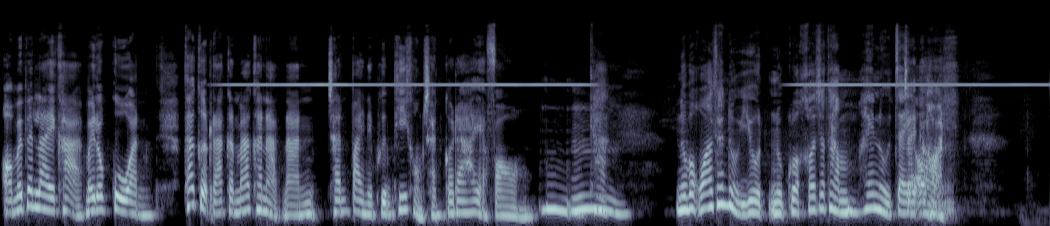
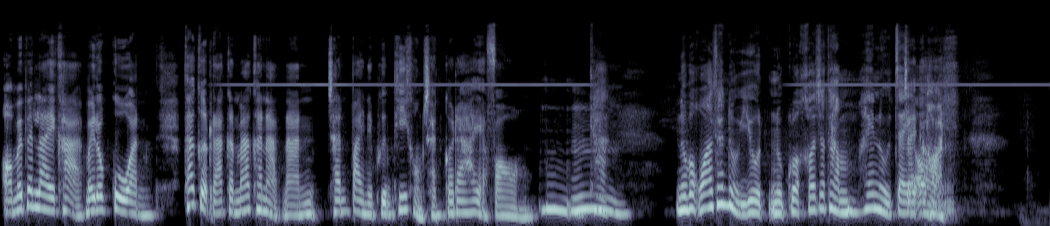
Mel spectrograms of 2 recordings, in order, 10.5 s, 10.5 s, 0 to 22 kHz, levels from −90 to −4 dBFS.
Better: second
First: high-pitched whine; loud; from 2 to 6 s and from 8 s on; 5.5 kHz, 9 dB below the speech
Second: high-pitched whine; faint; from 2 to 6 s and from 8 s on; 5.5 kHz, 20 dB below the speech

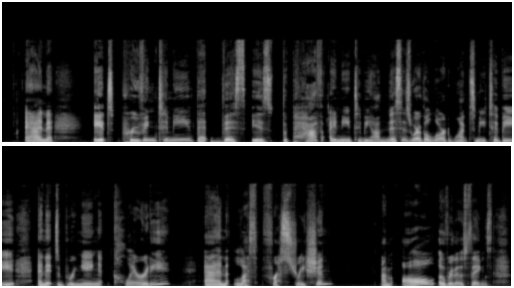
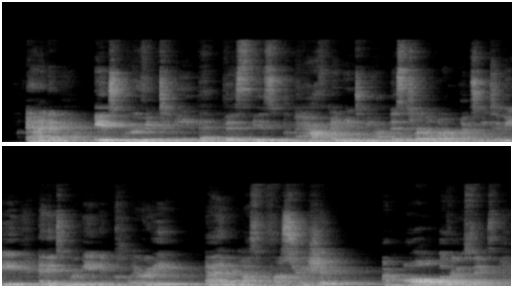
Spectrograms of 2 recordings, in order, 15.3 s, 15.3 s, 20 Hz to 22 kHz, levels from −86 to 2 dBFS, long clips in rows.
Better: first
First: none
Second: off-mic speech; far // room echo; strong; dies away in 2.9 s

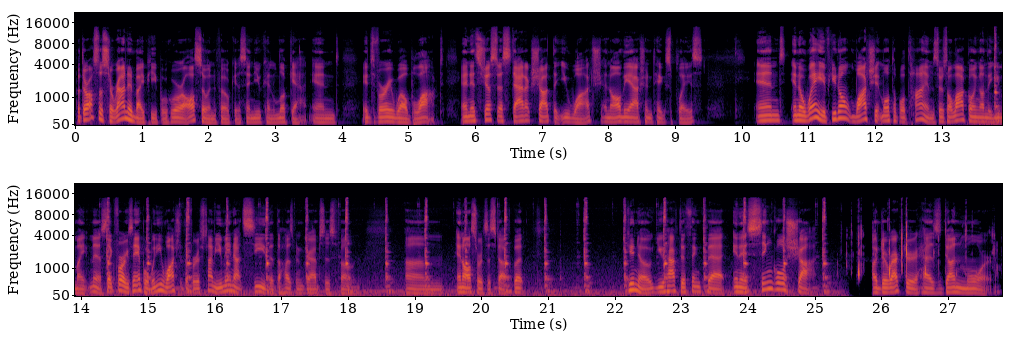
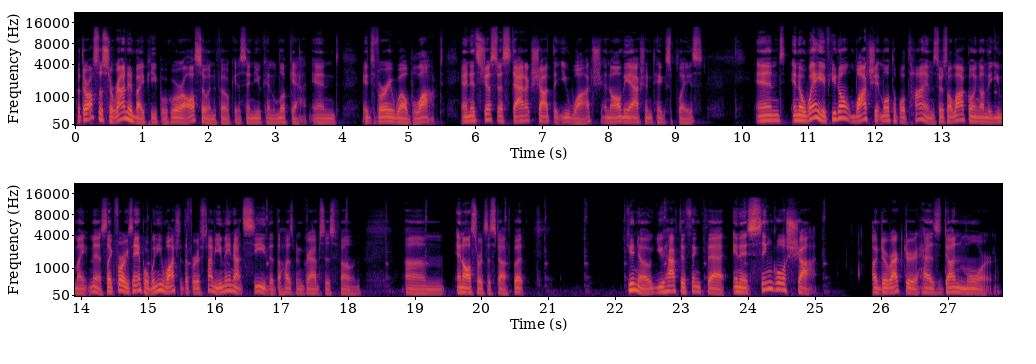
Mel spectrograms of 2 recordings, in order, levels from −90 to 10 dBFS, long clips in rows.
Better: second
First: household noises; loud; from 13 s on; 4 dB below the speech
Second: household noises; faint; from 13 s on; 25 dB below the speech

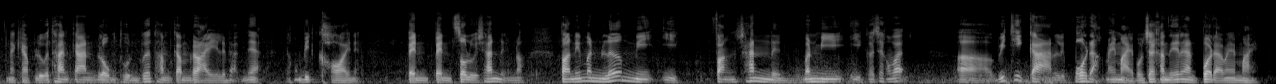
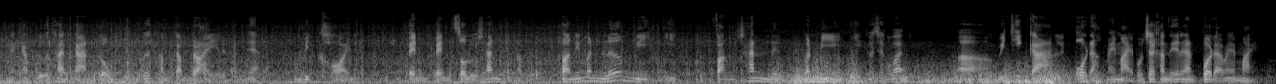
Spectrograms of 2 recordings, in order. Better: first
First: rain or running water; faint; throughout; 20 dB below the speech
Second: rain or running water; loud; throughout; 1 dB below the speech

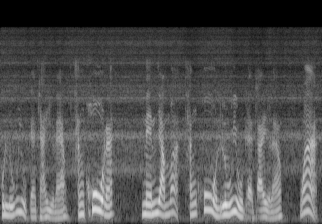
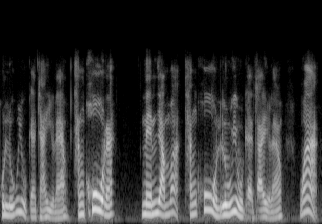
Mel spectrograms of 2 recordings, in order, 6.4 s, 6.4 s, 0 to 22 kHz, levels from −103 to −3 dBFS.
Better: second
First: hiss; faint; throughout; 20 dB below the speech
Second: none

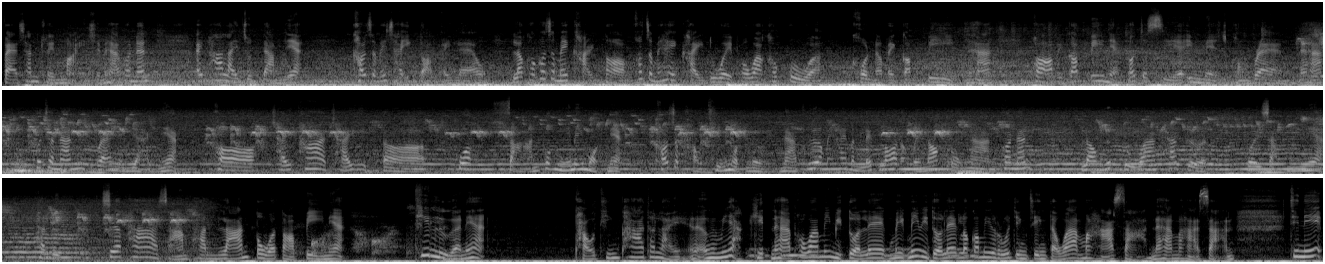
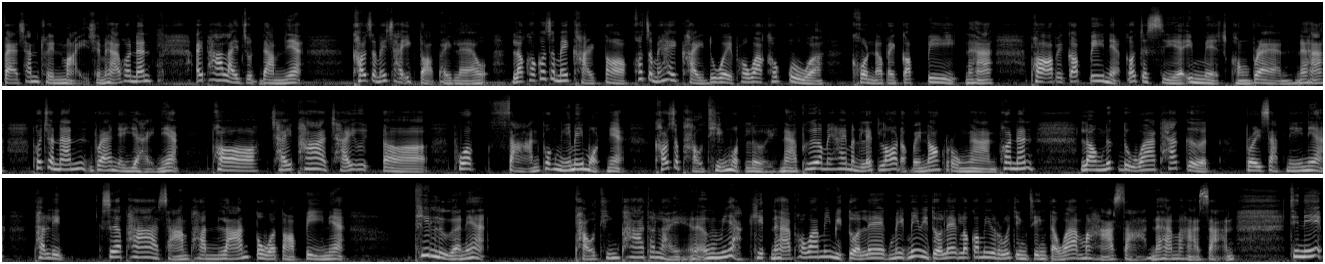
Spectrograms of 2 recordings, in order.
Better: second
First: animal sounds; very loud; throughout; 2 dB above the speech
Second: none

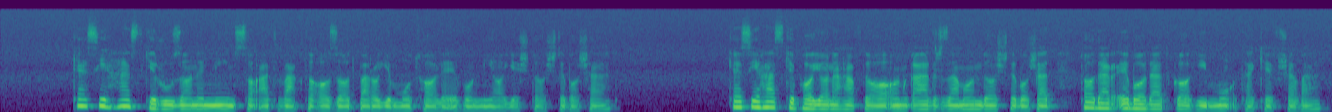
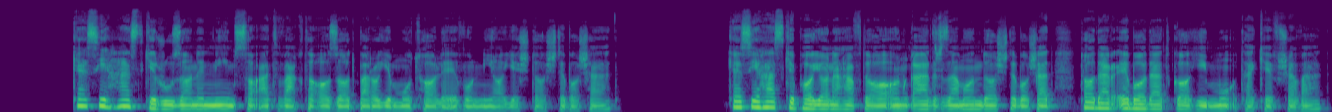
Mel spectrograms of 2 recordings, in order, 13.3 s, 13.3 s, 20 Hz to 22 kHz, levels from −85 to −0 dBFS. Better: second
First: hiss; noticeable; throughout; 15 dB below the speech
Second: none

